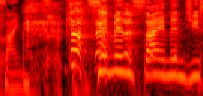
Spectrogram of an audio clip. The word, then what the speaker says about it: Simons: yes I did wait a minute it's Sean Simons so it's not Simmons it's not Simmons it's Simons Simmons Simons you say tomato I say tomato it's spelled the same way no one M or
